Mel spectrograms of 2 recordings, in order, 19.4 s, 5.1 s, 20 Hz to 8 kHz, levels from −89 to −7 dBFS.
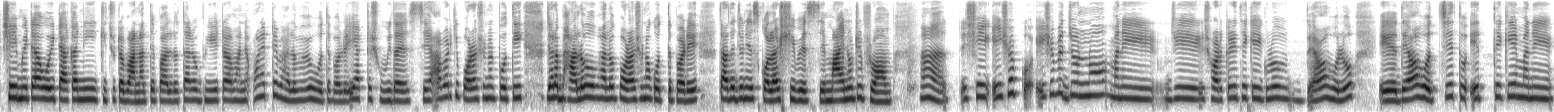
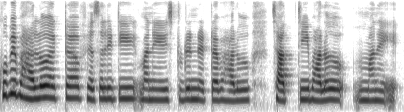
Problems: none marked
